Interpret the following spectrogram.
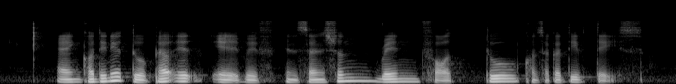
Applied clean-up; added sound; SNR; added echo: none; none; none; none.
